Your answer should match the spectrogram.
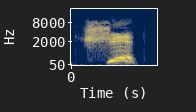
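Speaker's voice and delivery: sudden high yelp of alarm; startled shout. Acted. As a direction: blurt it out as the plan collapses. Startled curse in standoff.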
